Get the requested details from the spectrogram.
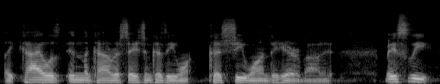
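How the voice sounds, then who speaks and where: A man's voice: low-pitched, fast, a little mellow. A man casually retelling a fan-made crossover story, rambling with lots of filler words and swearing, his mouth getting dry.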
